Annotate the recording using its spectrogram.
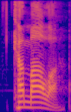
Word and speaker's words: Kamala: Now, I've mentioned about dear old Kamala Harris before, or I prefer to refer to her as Kamala, but Kamala, I believe, is the correct preferred pronunciation.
